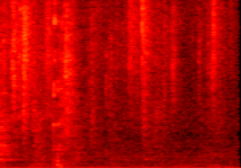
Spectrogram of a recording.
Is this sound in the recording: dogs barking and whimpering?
yes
